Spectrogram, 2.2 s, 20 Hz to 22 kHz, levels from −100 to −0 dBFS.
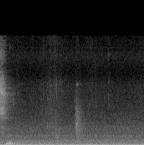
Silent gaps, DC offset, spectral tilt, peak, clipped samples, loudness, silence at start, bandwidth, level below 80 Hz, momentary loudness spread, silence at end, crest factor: none; under 0.1%; -4.5 dB/octave; -24 dBFS; under 0.1%; -42 LUFS; 0 s; 16 kHz; -42 dBFS; 3 LU; 0 s; 14 dB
